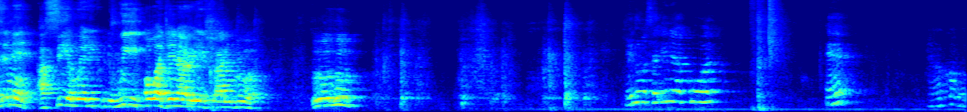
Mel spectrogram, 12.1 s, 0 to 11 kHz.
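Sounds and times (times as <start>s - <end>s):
knocks and scrapes on metal bowl: 4.8s - 7.7s.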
